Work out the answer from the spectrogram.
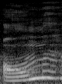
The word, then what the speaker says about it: Om: A-U-M makes the sound Om, which represents the beginning, middle, and end, and becomes a sacred syllable.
